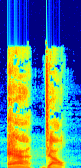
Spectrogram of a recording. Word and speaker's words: adulthood: adulthood 要记住这个单词重音是在 a 上有点难叫 adulthood 那个 t 可以不用发音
